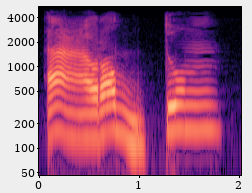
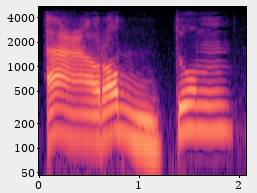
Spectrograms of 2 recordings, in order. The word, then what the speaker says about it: أعرضتم: إذا جاءت ضاد بعدها تاء فالحكم الإظهار، فنبين صوت الضاد ثم بعد ذلك ننتقل إلى حرف التاء هكذا. أعرضتم، أعيدها لك، أعرضتم، أعرضتم، ردتم، ضاد ساكنة بدون أصوات زائدة ثم تاء.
